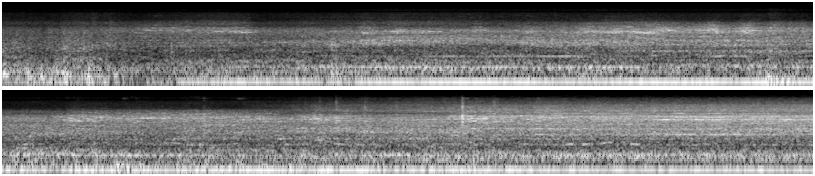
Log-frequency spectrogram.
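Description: Hyundai crawler excavator's diesel engine running as a steady low hum, growing louder about two seconds in and then holding.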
